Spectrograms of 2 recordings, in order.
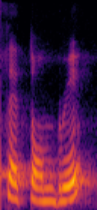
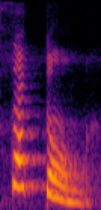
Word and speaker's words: septembre: You see S-E-T you pronounce. Don't pronounce the P.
